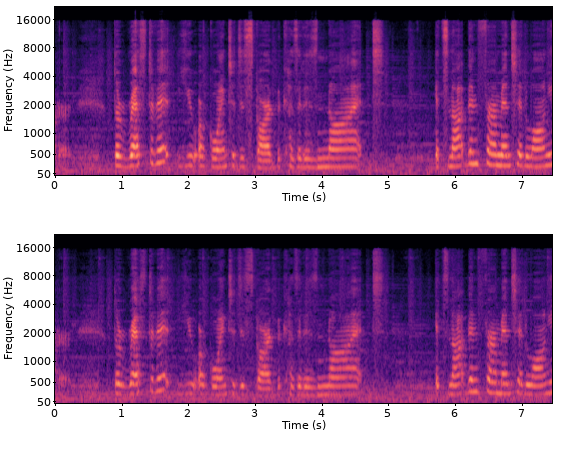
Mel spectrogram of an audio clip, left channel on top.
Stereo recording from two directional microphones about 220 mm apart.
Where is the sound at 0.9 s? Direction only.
45° left (ahead or behind).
